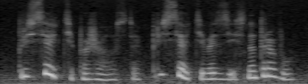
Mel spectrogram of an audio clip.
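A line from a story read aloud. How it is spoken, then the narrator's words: Plain. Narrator (Russian): сказал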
